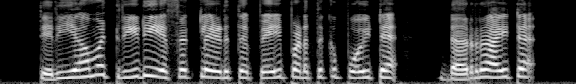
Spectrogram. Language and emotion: Tamil, fearful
